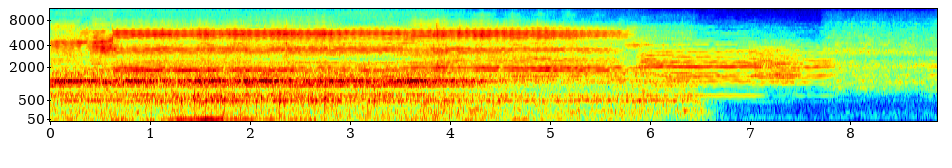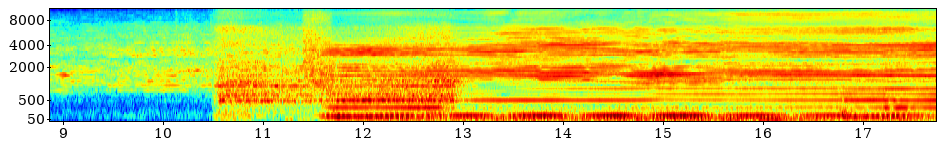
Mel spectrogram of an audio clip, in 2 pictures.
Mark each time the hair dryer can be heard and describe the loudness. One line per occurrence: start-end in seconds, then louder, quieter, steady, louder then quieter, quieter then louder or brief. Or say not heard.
0.0-6.5 quieter
10.4-13.0 brief.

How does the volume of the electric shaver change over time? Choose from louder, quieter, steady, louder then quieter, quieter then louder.
quieter then louder.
